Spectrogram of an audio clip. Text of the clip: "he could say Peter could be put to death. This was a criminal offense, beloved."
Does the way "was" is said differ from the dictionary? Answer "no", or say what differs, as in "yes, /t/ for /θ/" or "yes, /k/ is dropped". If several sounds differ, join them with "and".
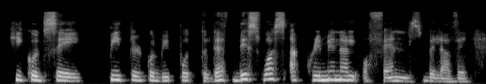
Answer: yes, /s/ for /z/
